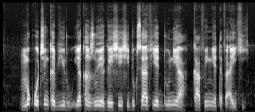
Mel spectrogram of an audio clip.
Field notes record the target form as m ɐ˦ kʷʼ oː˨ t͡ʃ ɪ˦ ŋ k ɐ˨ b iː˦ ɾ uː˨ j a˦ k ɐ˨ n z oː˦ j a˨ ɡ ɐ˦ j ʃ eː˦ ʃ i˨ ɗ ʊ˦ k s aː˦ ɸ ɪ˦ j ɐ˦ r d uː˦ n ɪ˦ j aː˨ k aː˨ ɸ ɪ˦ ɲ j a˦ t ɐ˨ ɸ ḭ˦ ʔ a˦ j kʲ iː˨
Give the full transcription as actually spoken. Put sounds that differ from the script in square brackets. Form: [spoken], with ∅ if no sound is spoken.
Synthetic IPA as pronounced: m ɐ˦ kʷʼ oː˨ t͡ʃ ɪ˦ ŋ k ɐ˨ b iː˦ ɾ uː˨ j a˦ k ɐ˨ n z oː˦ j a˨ ɡ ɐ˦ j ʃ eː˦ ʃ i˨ [d] ʊ˦ k s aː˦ ɸ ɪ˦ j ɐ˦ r d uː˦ n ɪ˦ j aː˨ k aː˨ ɸ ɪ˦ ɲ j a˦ t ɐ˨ ɸ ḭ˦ ʔ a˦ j kʲ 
